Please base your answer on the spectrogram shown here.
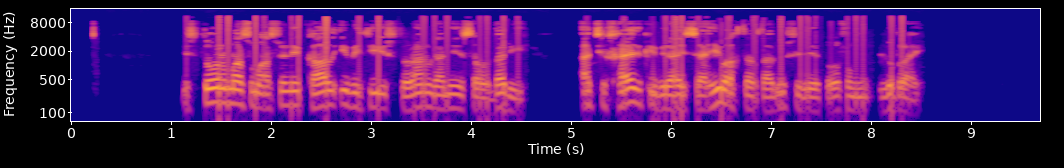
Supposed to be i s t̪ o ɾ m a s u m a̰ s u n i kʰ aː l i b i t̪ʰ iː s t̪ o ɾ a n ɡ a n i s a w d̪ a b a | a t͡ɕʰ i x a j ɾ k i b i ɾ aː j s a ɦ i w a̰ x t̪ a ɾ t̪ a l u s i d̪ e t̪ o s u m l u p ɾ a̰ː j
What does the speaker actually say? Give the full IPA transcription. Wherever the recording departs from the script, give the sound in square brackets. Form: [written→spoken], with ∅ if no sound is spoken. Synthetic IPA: i s t̪ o ɾ m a s u m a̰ s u n i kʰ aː l i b i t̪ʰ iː s t̪ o ɾ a n ɡ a n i s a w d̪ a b [a→i] | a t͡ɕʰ i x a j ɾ k i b i ɾ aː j s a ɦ i w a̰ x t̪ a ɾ t̪ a l u s i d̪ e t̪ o s u m l u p ɾ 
